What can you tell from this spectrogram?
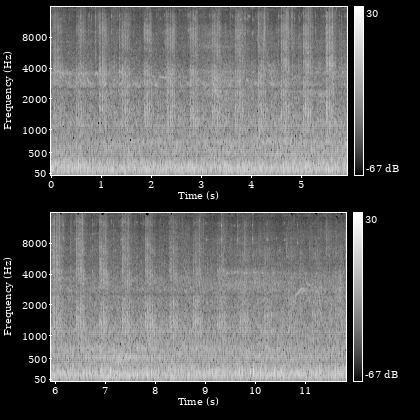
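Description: Thoroughbred racehorses' hooves striking the track in a steady clop, about three beats a second, clearest in the middle stretch, over a low steady rumble.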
